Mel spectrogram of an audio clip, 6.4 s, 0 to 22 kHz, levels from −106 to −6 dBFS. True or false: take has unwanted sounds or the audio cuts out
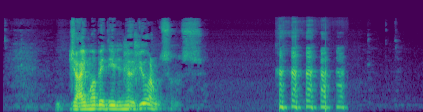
true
